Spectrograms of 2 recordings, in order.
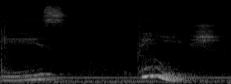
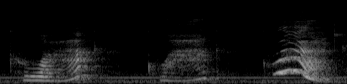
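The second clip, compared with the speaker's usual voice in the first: duck quacking; 4 dB louder, much slower than usual. Pretend. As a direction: quack like a playful duckling. Duck refrain.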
